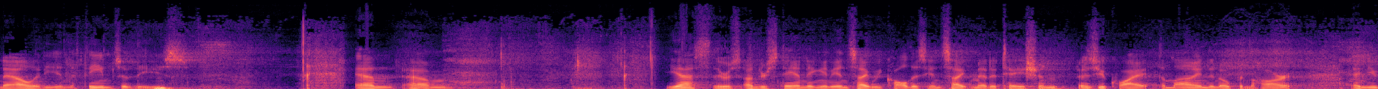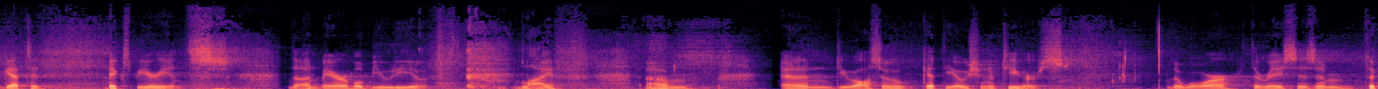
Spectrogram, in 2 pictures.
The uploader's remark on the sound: live on stage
